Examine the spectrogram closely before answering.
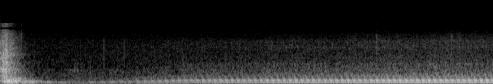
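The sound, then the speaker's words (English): A taxi's car engine starts with a brief burst, dips, then steadily revs up into a low, even hum as the taxi pulls away to take its passengers to India House, with no voices. “There's usually a taxi right outside the door here.”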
